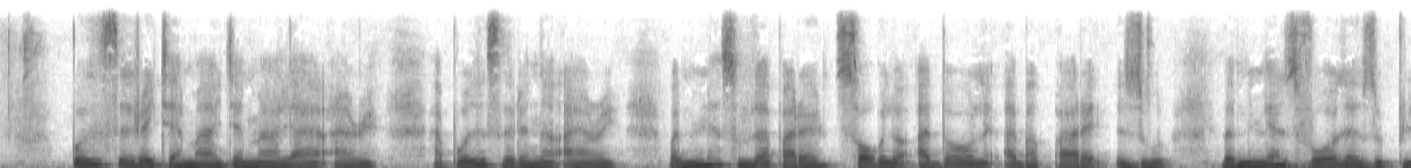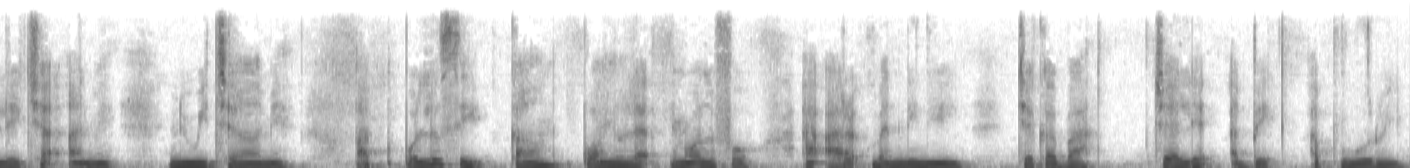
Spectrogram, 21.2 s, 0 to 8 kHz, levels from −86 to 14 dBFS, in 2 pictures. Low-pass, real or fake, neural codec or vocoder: 7.2 kHz; fake; codec, 24 kHz, 0.9 kbps, WavTokenizer, medium speech release version 1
